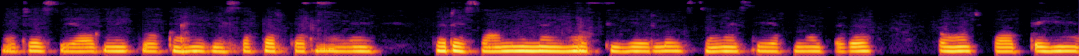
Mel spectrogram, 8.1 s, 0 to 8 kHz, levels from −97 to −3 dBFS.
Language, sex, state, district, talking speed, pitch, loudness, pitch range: Hindi, female, Bihar, Jahanabad, 95 wpm, 185 Hz, -18 LUFS, 180-190 Hz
